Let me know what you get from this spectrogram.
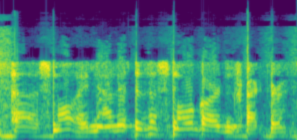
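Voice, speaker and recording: There is noticeable background noise. Over it, a man talks at a medium pitch. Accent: American. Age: 70s. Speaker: gardener. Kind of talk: radio interview.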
